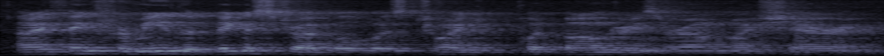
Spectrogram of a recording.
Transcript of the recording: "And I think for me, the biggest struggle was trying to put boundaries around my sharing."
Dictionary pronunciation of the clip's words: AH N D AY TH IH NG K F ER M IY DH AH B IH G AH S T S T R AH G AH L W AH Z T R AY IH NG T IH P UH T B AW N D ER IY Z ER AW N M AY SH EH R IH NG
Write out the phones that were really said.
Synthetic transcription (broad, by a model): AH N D AY TH IH NG K F ER M IY DH AH B IH G AH S T S T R AH G L W AH Z T R AY IH NG T IH P UH T B AW N D ER IY Z ER AW N M AY SH EH R IH NG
